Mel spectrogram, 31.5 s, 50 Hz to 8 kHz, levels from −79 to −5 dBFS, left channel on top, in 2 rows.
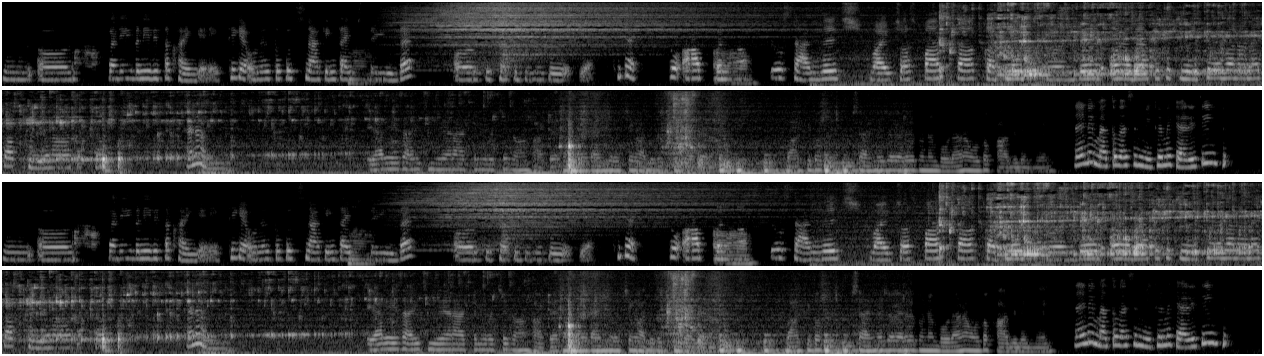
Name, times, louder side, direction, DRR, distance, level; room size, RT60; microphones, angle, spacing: voice 1, 0.0-0.9 1.3-5.1 5.6-7.4 7.8-7.9 8.3-9.3 9.6-17.1 18.0-18.3 29.1-31.0, left 1 dB, 55° left, 1.7 m, -38 dB
voice 2, 0.9-1.2 4.3-4.7 8.9-9.4 20.3-24.8 25.5-26.0 26.4-28.9, right 4 dB, 80° right, 0.9 m, -43 dB
sound 1, 4.8-10.9, left 2 dB, 30° left, 2.4 m, -40 dB
sound 2, 10.1-27.1, right 1 dB, 35° right, 1.5 m, -36 dB
4.4 x 2.8 x 2.6 m
head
